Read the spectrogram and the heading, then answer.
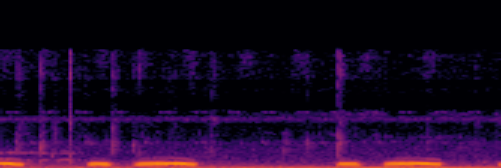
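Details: Decoy spotted dove used in trapping, confronting a wild bird in the rain; mellow low coos, a clipped note then a longer rounded one, two phrases with a gap between.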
